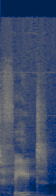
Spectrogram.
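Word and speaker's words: Feit: It's F Ei T, but it's pronounced Fate.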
